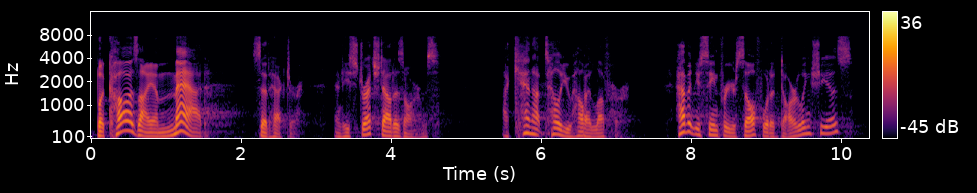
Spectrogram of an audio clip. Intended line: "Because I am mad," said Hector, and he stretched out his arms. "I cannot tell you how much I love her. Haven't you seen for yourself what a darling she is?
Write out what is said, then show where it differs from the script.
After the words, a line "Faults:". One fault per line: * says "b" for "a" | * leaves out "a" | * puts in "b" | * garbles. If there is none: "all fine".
"Because I am mad," said Hector, and he stretched out his arms. "I cannot tell you how I love her. Haven't you seen for yourself what a darling she is?
Faults:
* leaves out "much"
